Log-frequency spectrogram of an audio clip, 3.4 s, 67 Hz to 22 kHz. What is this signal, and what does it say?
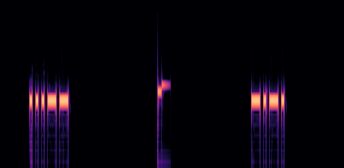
Morse code, heard as a keyed tone, about 40 wpm, 700 Hz. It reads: 3 C
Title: Single Letter-Number Alt 40wpm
